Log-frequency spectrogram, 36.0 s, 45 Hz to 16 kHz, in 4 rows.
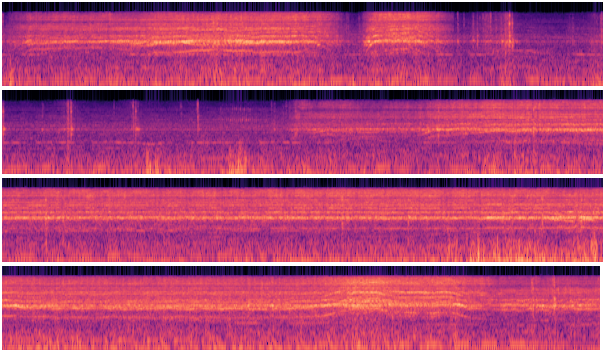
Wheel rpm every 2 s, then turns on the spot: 70, 120, 80, 20, 10, 0, 20, 70, 120, 120, 120, 120, 120, 120, 110, 120, 160, 100.
6-8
